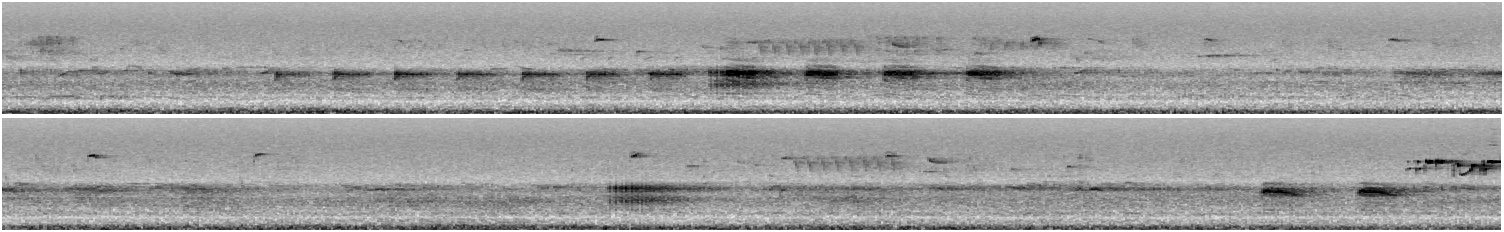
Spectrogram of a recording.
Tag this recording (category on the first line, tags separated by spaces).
Soundscapes > Nature
alice-holt-forest field-recording meadow natural-soundscape nature phenological-recording raspberry-pi soundscape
